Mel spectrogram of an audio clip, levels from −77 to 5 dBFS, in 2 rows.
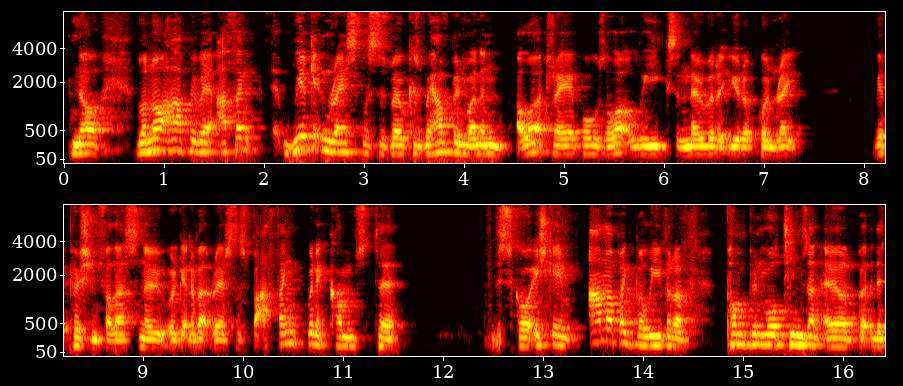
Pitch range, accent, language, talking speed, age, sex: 115-150 Hz, British, English, 230 wpm, 30-49, male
